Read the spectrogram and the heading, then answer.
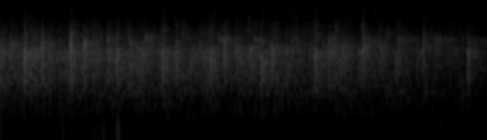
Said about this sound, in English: Clap your hands for a moment if you're thankful for the church. Hallelujah.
